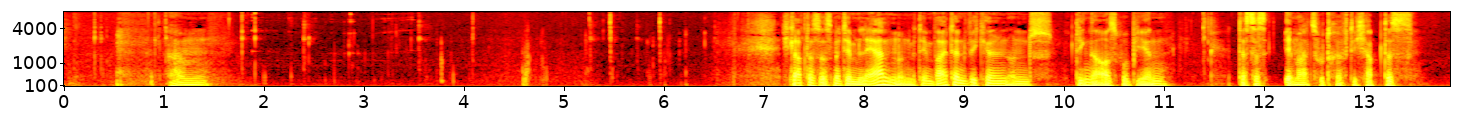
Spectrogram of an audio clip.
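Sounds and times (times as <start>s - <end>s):
person drinking a sip of water: 0.4s - 6.1s
speech: 1.0s - 1.6s, 7.3s - 11.2s, 11.8s - 13.6s.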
